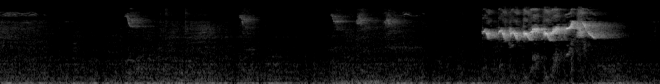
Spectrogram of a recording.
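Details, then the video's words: Coleiro singing in the Grego style: faint high notes at first, then a loud burst of buzzy, warbling high-pitched song lasting about a second and a half before fading out, with a low background hum. "Coleiro Grego Tirano"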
